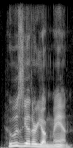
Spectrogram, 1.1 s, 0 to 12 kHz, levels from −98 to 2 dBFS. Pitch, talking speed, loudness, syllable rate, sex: 155 Hz, 325 wpm, -15 LUFS, 8.4 syllables/s, male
